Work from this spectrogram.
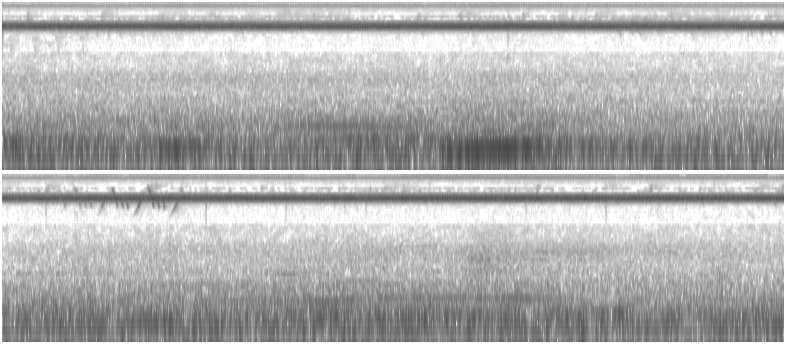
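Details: Cicadas humming through a calm morning, a long steady high-pitched whine continuing without a break, faint short chirps near the middle, and low rumbling noise swelling briefly early on.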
